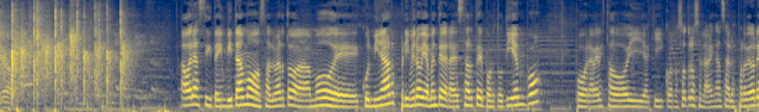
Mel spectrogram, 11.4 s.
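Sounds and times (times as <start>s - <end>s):
sparse hand clapping from a few people greeting a guest: 0.0s - 2.0s
speech: 2.8s - 11.3s.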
